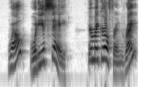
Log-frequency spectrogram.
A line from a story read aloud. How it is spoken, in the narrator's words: In a brash tone, Nigel asked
